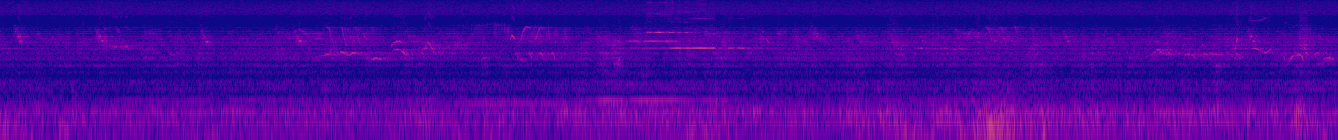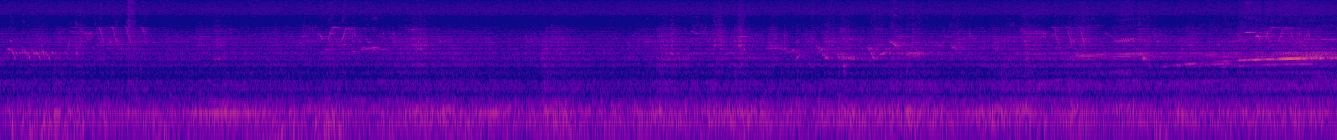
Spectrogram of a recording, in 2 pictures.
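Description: Railway wagons roll slowly along a track with a low, steady rumble.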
